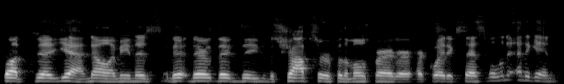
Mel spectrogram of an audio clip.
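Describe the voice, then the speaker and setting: A middle-aged man with a voice pitched a little above most men's. He talks in a loose, chatty way, laughing easily and stumbling over repeated words at the start of his sentences. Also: fairly even intonation, a little fast, a little mellow, highs cut off. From Newfoundland, Canada. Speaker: guest, local tourism voice. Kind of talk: casual chat.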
